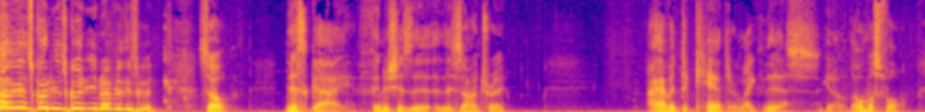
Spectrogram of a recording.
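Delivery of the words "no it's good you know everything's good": very loud, very high head voice falsetto. Retelling how the head waiter answered at the restaurant, in falsetto. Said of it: "he spoke with a falsetto voice".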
